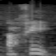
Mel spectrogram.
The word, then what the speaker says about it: Kaffee: اوكي، فهم بيقولوا كوفي، انا شربت الكوفي مثلا بتاعي. لكن بالالماني حاجه تانية خالص اسمها كافيه.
